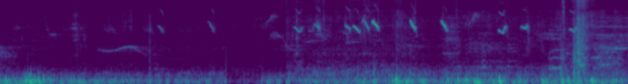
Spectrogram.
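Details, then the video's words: Baby chick calling its mother hen from inside the egg: after a quiet start, a rapid run of thin, high, downslurred cheeps, several each second, over low rumbling background noise, with one lower slurred whistle early on. "Baby Chick Calling Mother Hen Inside Egg Chick Cheep Cheep Sound Effects"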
